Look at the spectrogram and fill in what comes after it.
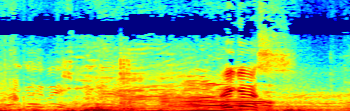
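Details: At Jelok market in Indonesia, a big cow coming down off a truck gives one drawn-out, deep moo that swells and fades, over handlers' voices and faint music.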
